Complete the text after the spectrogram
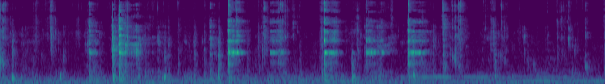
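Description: Spoons scrape and clink against plates.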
